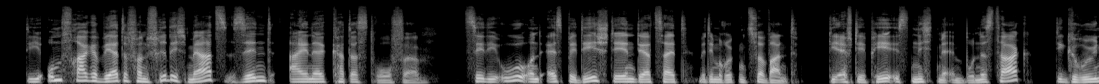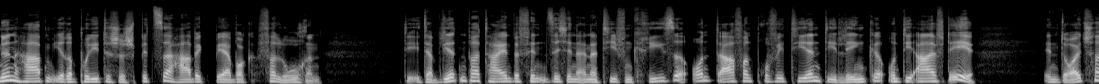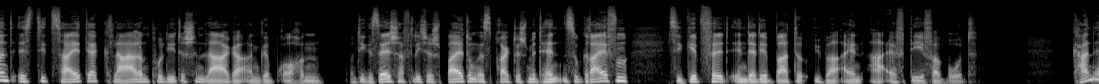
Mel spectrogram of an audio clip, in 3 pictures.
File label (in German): Interview; Kontrafunk Aktuell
